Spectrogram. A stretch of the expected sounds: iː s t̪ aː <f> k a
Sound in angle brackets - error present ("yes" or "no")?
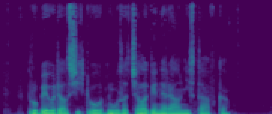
no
